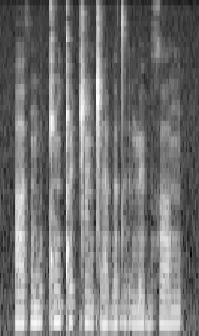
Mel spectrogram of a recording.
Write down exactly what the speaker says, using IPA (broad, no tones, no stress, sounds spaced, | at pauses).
a θ ũ β u ǃ ũ ǃ ø ǁ æ̃ ɡ͡ǁ æ b ə d̪ ə r m ø b u x ʌ ŋ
